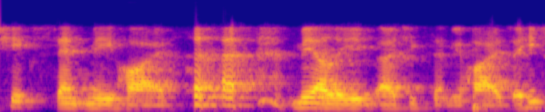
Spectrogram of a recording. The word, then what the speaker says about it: Csikszentmihalyi: sort of something I won't forget so the pronunciation Csikszentmihalyi merely chicks hi so he talked about clothes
